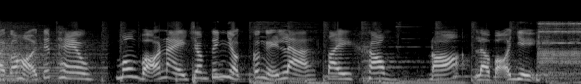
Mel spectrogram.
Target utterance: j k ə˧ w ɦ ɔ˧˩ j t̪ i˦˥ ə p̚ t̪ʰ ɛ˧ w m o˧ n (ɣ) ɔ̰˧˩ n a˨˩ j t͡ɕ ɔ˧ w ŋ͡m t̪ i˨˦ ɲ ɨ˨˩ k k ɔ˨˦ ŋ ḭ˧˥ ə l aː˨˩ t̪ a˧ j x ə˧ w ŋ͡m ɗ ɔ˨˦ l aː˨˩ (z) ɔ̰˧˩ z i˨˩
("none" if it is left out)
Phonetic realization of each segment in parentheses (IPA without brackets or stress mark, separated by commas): v, v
